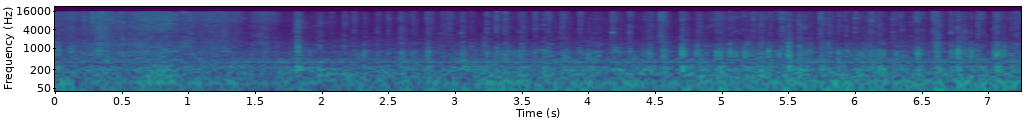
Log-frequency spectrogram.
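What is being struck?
Plastic laptop keyboard.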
